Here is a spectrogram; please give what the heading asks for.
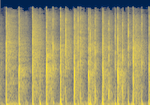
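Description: A few people clap their hands together in a quick, slightly uneven burst of sharp smacks that continues steadily throughout, with no talking.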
